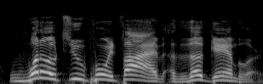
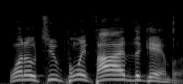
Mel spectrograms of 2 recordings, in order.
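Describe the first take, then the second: First: It is said with extra warmth and affection. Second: It is said in a plain way.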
